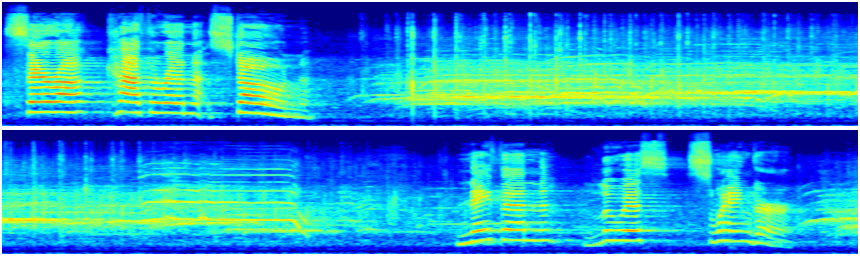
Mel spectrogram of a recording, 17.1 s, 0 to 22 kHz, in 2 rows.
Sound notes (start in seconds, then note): 3.8 crowd cheering; 16.4 crowd cheering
